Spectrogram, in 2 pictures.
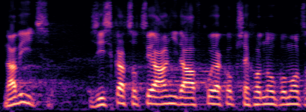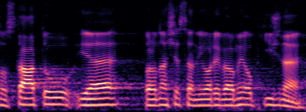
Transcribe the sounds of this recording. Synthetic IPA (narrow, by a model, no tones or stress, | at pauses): naviːt͡s | ziːskat̪so̞t͡sɪaːlɲiːdaːfkujako̞pr̝̥ɛxo̞dnowpo̞mo̞d͡zdost̪aːt̪ujɛpɾo̞naʃɛsɛnɪjo̞ɾɪvɛlmɪo̞pciːʒnɛ̰ː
